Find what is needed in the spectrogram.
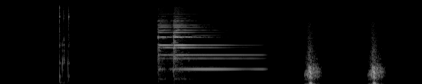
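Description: Subscribe-button animation sound effects: a single mouse click, then a bell-like notification ding that rings for about a second, then two short pops near the end.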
